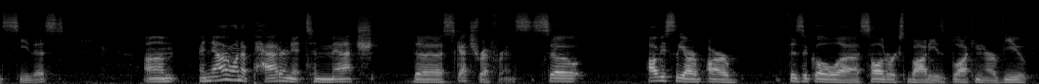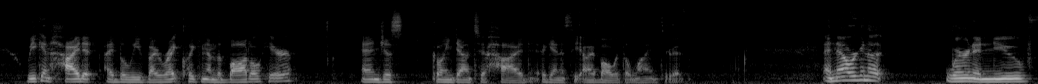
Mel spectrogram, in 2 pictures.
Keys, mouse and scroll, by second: 0.3-1.8 scroll up 1, 7.5 alt+v, 7.9-9.7 scroll up 1, 10.8-11.7 scroll down 1, 11.7 right click, 16.1 click, 17.5-17.8 scroll down 1.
